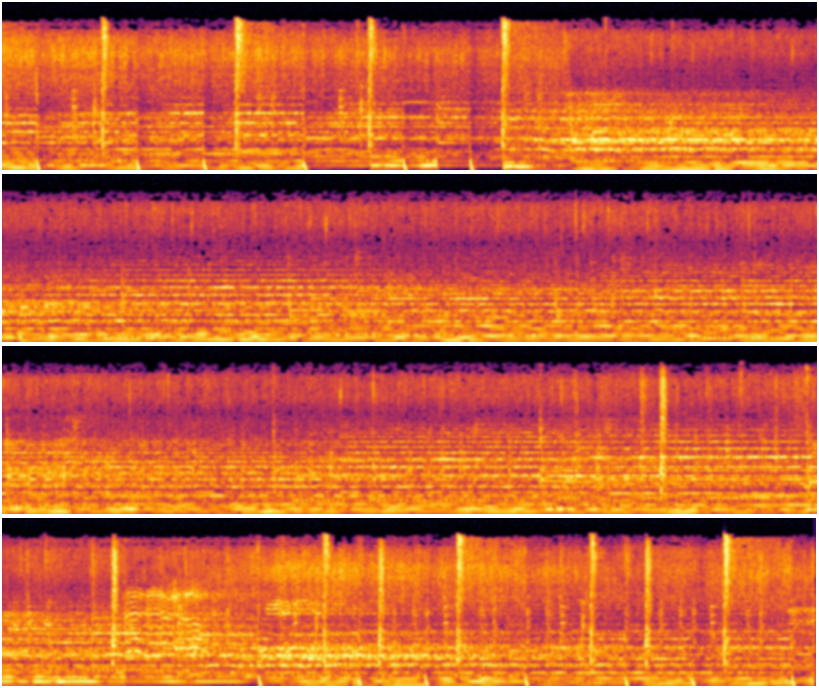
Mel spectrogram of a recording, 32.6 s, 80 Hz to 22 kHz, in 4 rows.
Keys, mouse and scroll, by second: 1.6 Delete, 4.7-5.8 drag, 7.1 KP_1, 10.2-12.7 drag, 18.4 click, 19.7 click, 20.0 click, 23.7 click.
